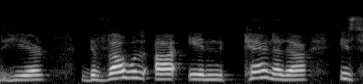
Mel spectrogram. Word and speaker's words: Canada: canada uh we have the word canada in which stress is on the first syllable and this first syllable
